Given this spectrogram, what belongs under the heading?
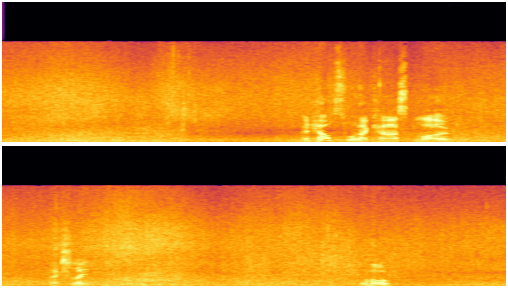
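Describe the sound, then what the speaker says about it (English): Powerful waves dump onto a steep beach shore during surf fishing, a steady roar of breaking water and wash running throughout, with someone speaking briefly over the surf. "There's quite a shore dump just here. These waves are coming up with quite a lot of power."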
